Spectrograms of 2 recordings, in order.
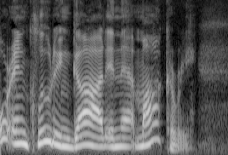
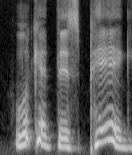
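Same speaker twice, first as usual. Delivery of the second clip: speaking through laughter; 3 semitones higher than usual. Jacob mocks Eloise's drawing, laughing. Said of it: "he pointed and laughed".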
